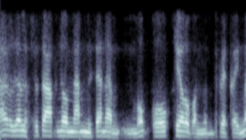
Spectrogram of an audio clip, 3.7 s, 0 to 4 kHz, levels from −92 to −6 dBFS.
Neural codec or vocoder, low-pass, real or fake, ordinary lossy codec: codec, 16 kHz in and 24 kHz out, 0.6 kbps, FocalCodec, streaming, 4096 codes; 3.6 kHz; fake; none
